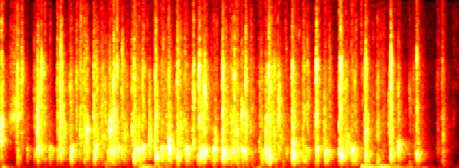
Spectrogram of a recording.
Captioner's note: audience applauding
